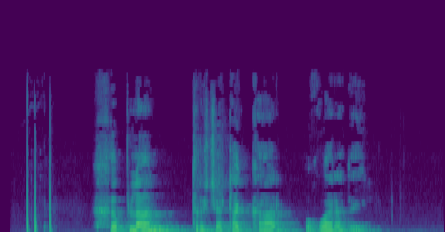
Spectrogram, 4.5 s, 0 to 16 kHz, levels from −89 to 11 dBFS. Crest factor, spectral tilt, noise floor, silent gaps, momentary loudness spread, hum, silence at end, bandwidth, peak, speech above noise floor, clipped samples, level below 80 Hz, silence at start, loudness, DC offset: 20 dB; -6.5 dB/octave; -63 dBFS; none; 14 LU; none; 0.7 s; 11 kHz; -6 dBFS; 37 dB; under 0.1%; -64 dBFS; 0.25 s; -27 LUFS; under 0.1%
